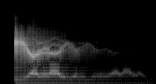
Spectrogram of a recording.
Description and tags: jaw harp16
Jaw harp sound
Recorded using an SM58, Tascam US-1641 and Logic Pro
harp, boing, bounce, silly, jaw, funny, doing, twang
